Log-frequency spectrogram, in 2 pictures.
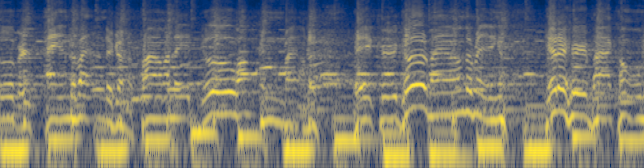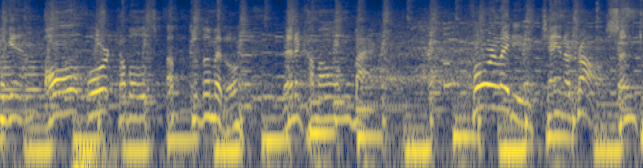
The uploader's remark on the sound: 1964 Blue Star Jubiliee in Houston, Texas. Track five, record TWO from the 1964 Blue Star Jubilee Square Dance held in the Sam Houston Auditorium.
